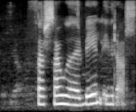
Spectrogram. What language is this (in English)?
Icelandic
